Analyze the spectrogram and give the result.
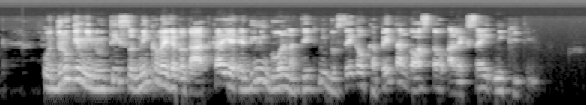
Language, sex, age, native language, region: Slovenian, male, 18-29, Slovenian, Central Slovenia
